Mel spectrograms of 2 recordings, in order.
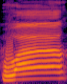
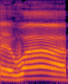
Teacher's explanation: واو کے ساتھ الف مدہ ہے، اس کو ایک الف کی مقدار کھینچیں گے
